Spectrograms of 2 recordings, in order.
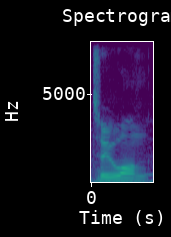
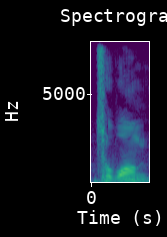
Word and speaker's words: Toowong: from the Toowong Harriers. It's not Kooyong. Toowong. It's taken me too long to figure out how to pronounce that properly.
